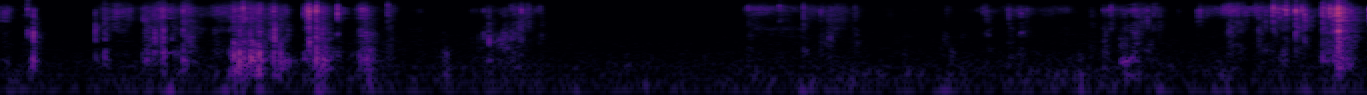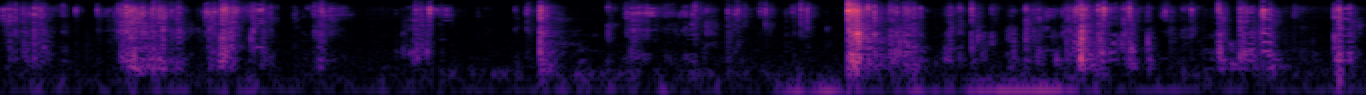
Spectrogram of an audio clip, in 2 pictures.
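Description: Crinkling and rustling of clear plastic bags and a foil baseball-card pack wrapper being handled, in short irregular crackles, with one sharp snap about eight seconds in.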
